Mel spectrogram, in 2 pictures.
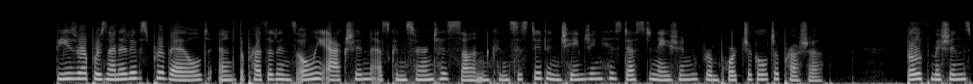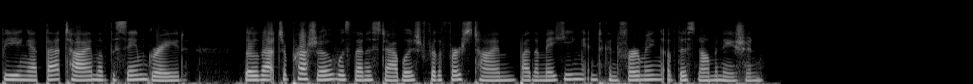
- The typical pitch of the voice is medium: No, high, 215 Hz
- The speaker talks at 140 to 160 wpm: Yes, average, 155 wpm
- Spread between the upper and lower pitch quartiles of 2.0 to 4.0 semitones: Yes, average, 2.8 semitones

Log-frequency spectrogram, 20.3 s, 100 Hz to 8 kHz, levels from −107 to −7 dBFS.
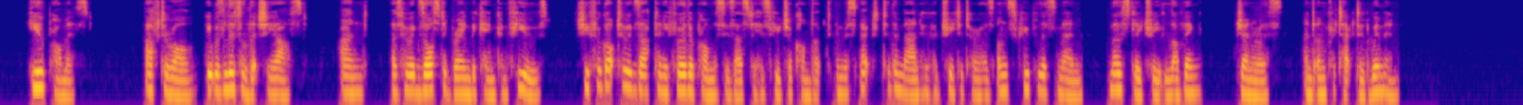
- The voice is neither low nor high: Yes, medium, 165 Hz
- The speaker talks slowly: No, average, 145 wpm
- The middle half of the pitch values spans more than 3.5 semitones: No, average, 3.2 semitones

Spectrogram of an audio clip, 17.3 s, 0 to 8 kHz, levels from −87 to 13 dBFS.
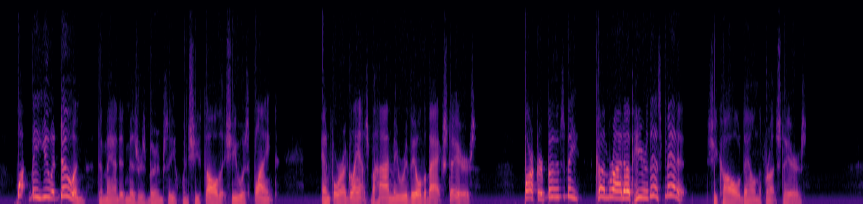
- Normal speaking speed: No, slow, 130 wpm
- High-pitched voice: No, low, 135 Hz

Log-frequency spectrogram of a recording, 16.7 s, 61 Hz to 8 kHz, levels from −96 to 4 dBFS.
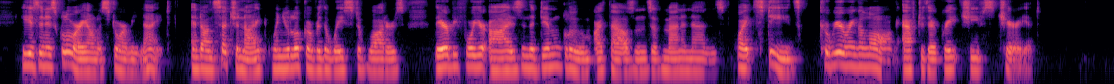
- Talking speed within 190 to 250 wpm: No, average, 155 wpm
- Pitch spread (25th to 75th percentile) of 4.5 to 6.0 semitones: No, average, 3.5 semitones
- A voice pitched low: No, medium, 145 Hz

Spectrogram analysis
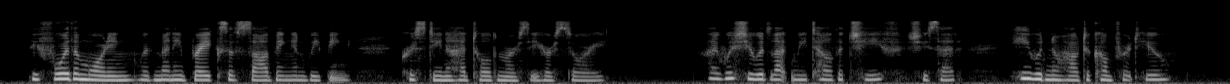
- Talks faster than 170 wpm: No, average, 165 wpm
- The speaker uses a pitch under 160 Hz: No, high, 205 Hz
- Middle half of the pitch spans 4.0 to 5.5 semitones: No, narrow, 2.4 semitones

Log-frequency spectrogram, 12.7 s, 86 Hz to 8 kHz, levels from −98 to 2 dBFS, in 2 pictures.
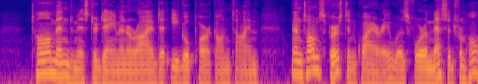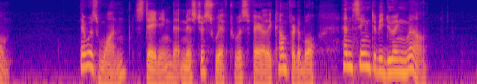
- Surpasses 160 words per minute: Yes, average, 170 wpm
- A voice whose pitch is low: Yes, low, 105 Hz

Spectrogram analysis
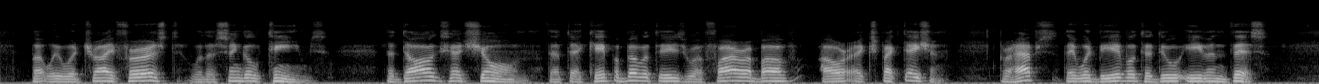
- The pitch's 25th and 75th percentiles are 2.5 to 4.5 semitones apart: Yes, average, 3.5 semitones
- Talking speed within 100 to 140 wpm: Yes, slow, 135 wpm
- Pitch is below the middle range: No, medium, 145 Hz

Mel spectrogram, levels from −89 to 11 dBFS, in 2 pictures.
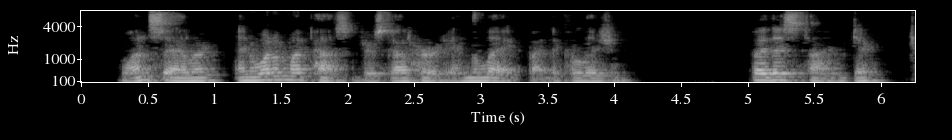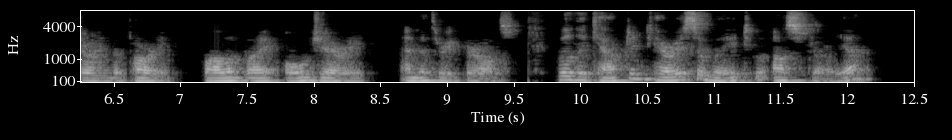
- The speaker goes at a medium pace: Yes, average, 180 wpm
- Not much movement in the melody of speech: Yes, narrow, 2.1 semitones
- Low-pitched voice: Yes, low, 120 Hz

